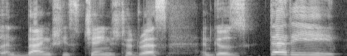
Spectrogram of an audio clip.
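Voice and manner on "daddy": high, loud squeal of joy; delighted cry. Acted. Daughter revealing herself to the Duke, joyful squeal. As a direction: squeal it like a girl running to her dad.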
